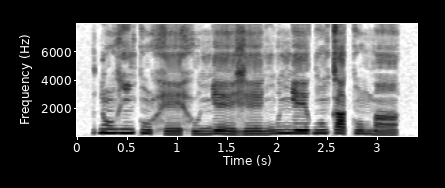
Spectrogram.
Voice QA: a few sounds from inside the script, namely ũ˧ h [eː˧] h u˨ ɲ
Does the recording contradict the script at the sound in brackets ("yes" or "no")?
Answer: yes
